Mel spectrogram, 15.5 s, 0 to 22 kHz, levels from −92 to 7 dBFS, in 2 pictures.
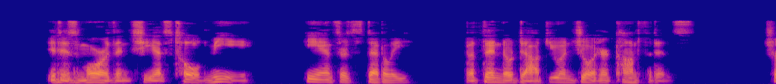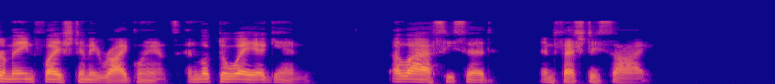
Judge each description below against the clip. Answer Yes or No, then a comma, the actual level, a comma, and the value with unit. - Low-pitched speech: Yes, low, 100 Hz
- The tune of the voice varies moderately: Yes, average, 4.3 semitones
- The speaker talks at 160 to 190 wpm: No, average, 140 wpm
